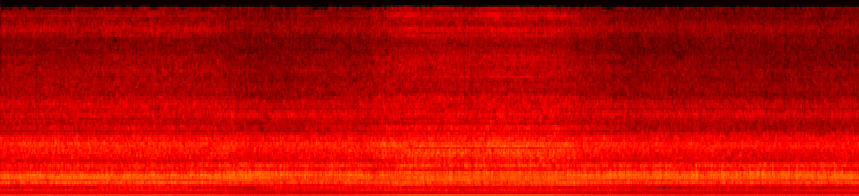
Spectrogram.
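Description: Paramotor engine and propeller running steadily in flight, heard from the pilot's seat, swelling slightly about halfway through.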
